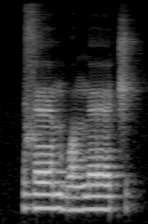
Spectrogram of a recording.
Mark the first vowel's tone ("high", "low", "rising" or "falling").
high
